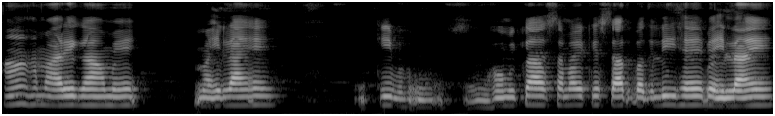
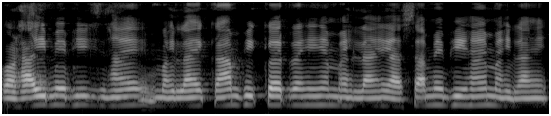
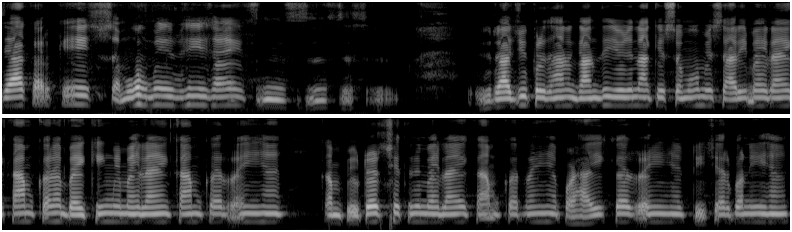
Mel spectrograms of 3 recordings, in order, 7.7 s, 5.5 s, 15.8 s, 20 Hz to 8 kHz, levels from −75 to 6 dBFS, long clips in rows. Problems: constant background noise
